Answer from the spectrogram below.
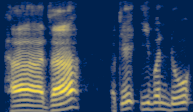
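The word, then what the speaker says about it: هذا: Okay, so just take note, dhalika is pronounced dhalika, just like hadha is pronounced as hadha.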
